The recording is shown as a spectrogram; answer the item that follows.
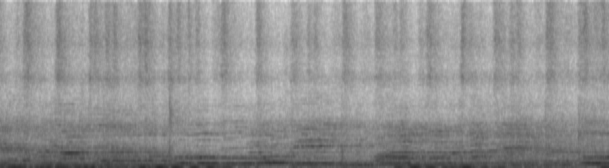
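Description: A women's church choir singing a hymn together, several voices holding long notes and moving between pitches.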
